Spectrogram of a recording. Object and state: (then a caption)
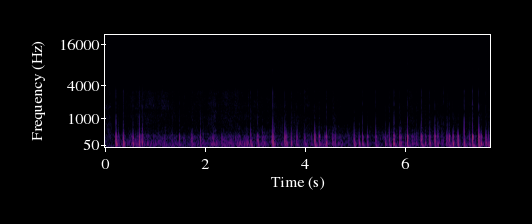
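Plastic bubble wrap envelope. Long nails tap a flat blue plastic bubble wrap envelope with both hands, making a rapid, uneven stream of short, sharp clicks. The taps are dull and low-heavy with almost no ring, and they grow denser and crisper toward the end.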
